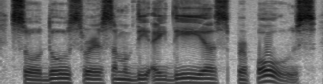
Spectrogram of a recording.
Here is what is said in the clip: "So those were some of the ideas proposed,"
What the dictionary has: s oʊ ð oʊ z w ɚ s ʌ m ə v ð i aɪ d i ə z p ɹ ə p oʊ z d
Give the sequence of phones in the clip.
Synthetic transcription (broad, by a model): s oʊ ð oʊ s w ɚ s ʌ m ə v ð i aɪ d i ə s p ɹ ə p oʊ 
